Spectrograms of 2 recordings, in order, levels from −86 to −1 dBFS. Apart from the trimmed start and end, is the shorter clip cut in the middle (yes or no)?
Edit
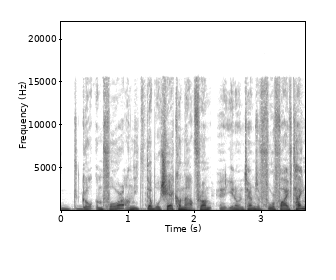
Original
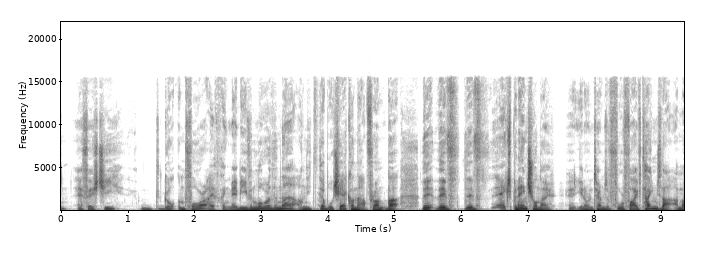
yes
